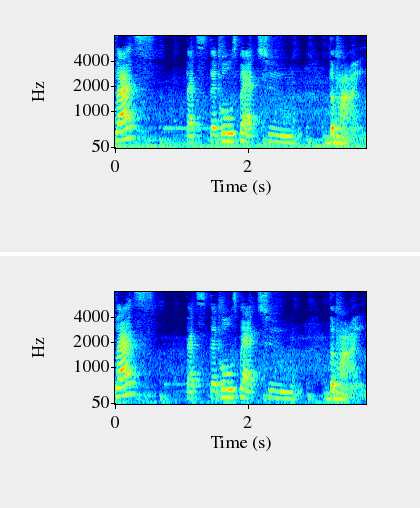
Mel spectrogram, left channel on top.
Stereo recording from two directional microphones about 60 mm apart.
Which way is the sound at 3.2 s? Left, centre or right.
Right.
